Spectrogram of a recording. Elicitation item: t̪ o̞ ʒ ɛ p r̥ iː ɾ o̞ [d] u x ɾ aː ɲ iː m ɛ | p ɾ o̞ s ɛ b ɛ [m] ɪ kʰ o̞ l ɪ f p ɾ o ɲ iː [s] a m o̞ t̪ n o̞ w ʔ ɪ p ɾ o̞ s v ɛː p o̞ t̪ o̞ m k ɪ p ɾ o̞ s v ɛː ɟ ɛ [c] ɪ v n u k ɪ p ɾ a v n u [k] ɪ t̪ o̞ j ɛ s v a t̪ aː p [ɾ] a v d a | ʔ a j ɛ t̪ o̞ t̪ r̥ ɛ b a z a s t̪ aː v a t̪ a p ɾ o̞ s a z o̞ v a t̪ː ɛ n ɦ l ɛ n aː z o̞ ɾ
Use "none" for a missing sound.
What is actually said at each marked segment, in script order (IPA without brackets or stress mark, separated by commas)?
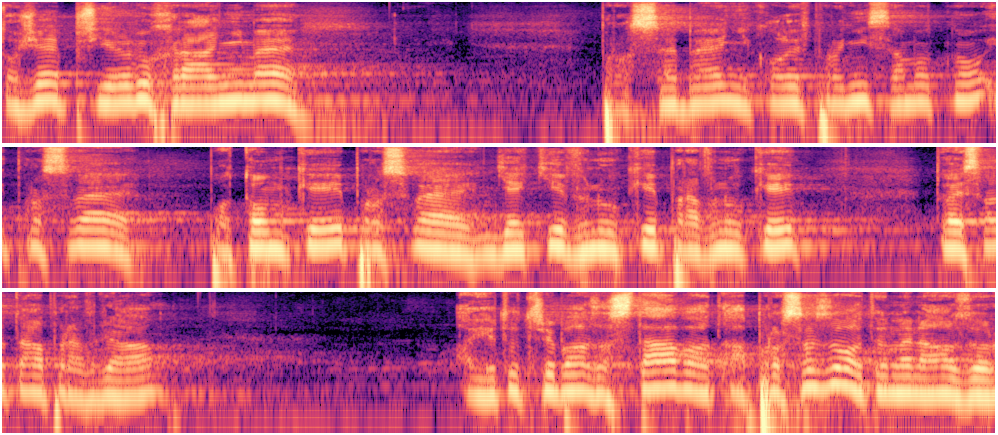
d, ɲ, s, c, k, ɾ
